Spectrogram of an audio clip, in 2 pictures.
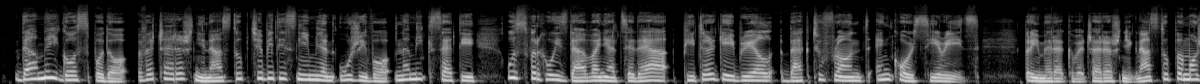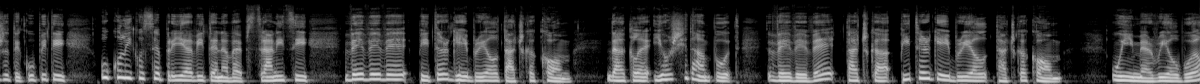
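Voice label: Serbian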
